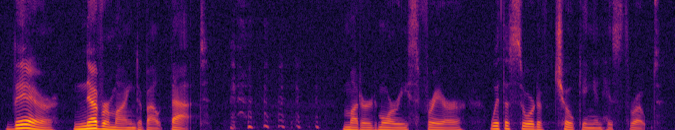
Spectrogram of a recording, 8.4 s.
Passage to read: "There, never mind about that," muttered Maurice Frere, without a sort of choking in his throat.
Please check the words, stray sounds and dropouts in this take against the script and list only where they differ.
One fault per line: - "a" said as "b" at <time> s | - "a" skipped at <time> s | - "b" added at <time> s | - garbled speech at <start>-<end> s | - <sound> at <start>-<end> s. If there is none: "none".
- laugh at 2.9-4.0 s
- "without" said as "with" at 6.1 s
